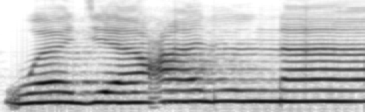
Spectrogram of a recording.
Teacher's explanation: sebab ada Alif didahului harakat fathah maka panjangkan dua harakat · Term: Mad thi'i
